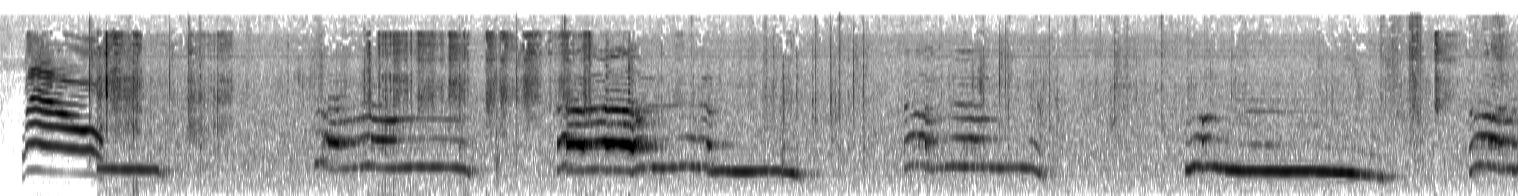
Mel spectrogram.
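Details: Loud cat meowing: long, drawn-out, wavering wails, several lasting over a second, repeated at irregular intervals over a noisy, hissy background.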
